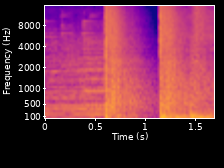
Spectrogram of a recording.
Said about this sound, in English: I was jolted out of sleep by the sound of gunfire, which was not something I expected. When I came out to the front room, my mom was on the phone with the state police, and someone was shooting at our house.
